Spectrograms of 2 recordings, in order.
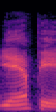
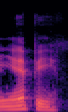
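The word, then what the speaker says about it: Jamppi: You got Yampy. I've noticed that in the broadcast, a lot of people are leaning towards Yumpy. Yeah, the finish, because like yeah, they're trying to do the Finnish pronunciation justice.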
